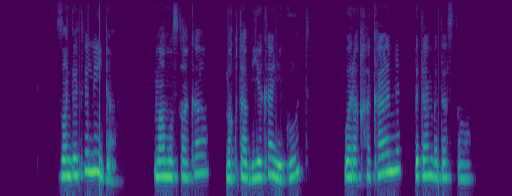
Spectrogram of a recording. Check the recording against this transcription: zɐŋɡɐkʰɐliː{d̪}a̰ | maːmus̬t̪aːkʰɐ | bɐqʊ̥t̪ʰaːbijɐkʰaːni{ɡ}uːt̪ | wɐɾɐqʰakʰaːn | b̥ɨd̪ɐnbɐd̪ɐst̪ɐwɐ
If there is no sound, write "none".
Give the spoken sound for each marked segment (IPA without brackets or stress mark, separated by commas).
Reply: d̪, ɡ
